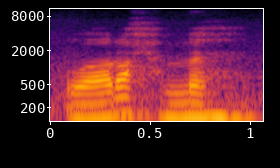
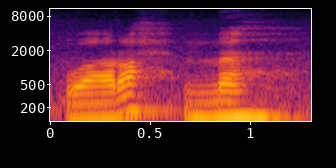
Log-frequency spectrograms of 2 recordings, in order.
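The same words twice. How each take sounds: No difference in how they are said.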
